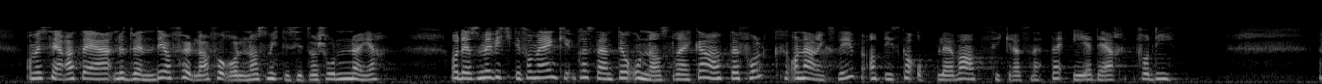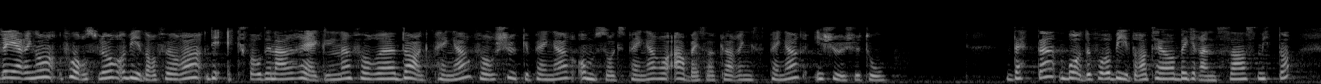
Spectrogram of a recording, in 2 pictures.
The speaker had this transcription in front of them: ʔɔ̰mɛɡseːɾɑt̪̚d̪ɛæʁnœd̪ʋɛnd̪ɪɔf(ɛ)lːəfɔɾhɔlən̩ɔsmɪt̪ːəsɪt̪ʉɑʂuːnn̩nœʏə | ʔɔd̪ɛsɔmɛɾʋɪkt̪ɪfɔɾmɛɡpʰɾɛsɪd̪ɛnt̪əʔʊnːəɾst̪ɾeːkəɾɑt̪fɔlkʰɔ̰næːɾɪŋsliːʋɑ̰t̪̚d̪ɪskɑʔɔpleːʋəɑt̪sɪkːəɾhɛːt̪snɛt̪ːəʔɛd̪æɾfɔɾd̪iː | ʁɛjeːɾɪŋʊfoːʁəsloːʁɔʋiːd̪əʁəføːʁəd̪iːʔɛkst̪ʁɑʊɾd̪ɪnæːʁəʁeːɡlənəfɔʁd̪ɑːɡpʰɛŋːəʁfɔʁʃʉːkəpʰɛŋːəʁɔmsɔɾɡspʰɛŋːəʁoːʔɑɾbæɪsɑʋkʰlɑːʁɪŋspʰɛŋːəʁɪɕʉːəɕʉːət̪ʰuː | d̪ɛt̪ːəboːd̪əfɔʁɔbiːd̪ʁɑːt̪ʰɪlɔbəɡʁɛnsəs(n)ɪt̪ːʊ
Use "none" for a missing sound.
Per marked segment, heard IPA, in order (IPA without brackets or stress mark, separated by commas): œ, m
